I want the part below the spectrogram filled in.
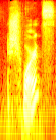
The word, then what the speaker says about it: Schwarz: I am excited to introduce you to Ace Schwarz from Teaching Outside the Binary.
